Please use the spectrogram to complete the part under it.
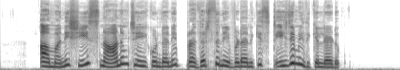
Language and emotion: Telugu, disgusted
